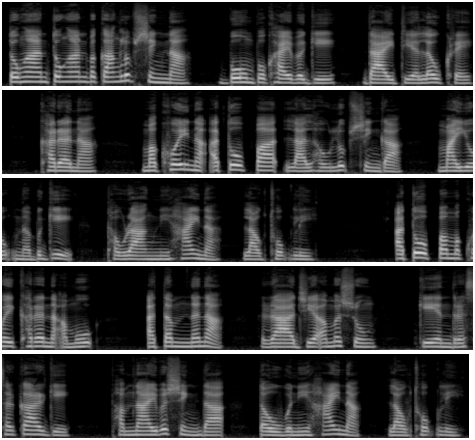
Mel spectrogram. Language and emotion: Manipuri, neutral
